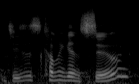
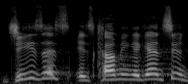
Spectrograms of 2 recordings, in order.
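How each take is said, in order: First: It is hesitant and rises like a question. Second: It is confident and falls like a statement.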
